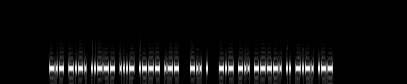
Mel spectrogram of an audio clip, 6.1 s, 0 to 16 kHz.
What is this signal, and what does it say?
Morse code, heard as a keyed tone, about 50 wpm, 700 Hz. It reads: KC2VJW DE KD9ICW
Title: USA Callsign DE Callsign 50wpm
